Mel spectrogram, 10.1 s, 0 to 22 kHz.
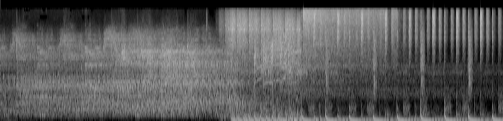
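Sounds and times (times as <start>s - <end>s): rising noise sweep: 4.3s - 8.0s.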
